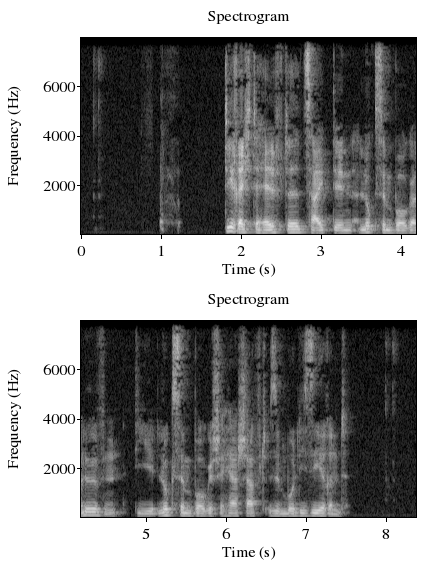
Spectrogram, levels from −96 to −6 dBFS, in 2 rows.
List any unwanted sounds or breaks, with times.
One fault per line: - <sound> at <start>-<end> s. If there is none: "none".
- cough at 1.0-1.3 s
